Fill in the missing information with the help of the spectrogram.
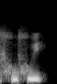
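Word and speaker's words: Jujuy: Особенно много наших в провинции с романтичным названием Жужуй-37, по-испански название провинции произносится, как Хухуй.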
